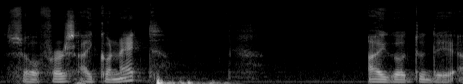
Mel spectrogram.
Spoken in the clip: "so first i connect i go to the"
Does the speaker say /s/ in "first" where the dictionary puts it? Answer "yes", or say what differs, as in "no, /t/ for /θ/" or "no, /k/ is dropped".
yes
